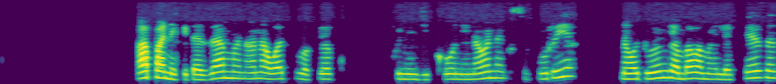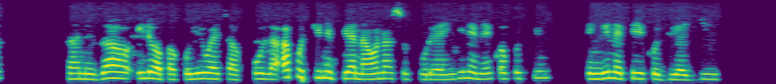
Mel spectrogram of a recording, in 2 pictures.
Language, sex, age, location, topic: Swahili, female, 25-35, Kisumu, agriculture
